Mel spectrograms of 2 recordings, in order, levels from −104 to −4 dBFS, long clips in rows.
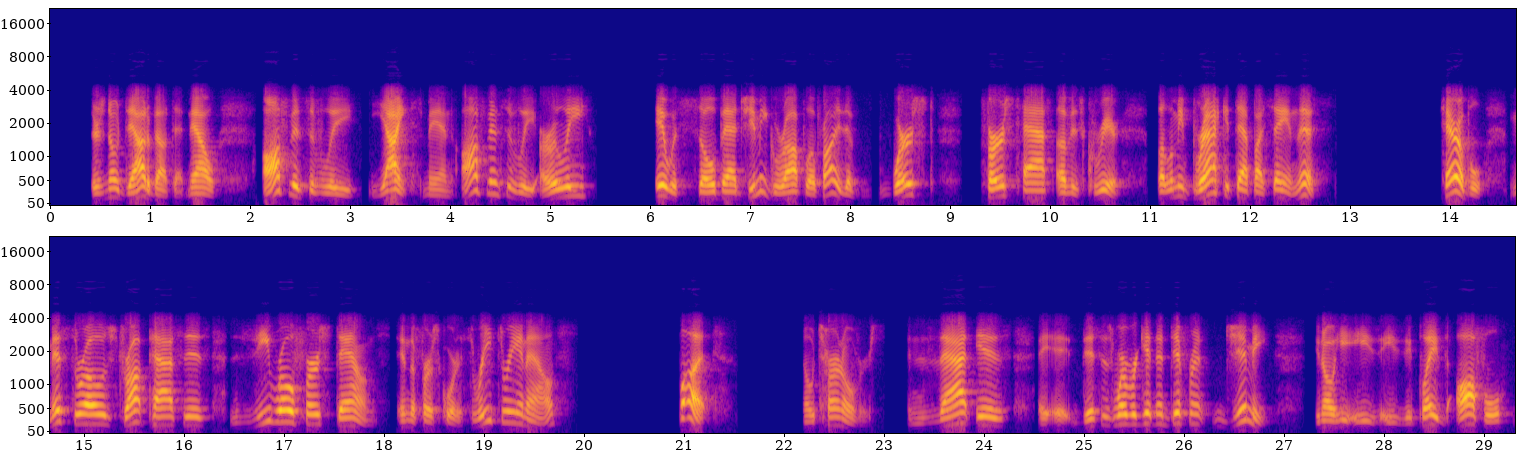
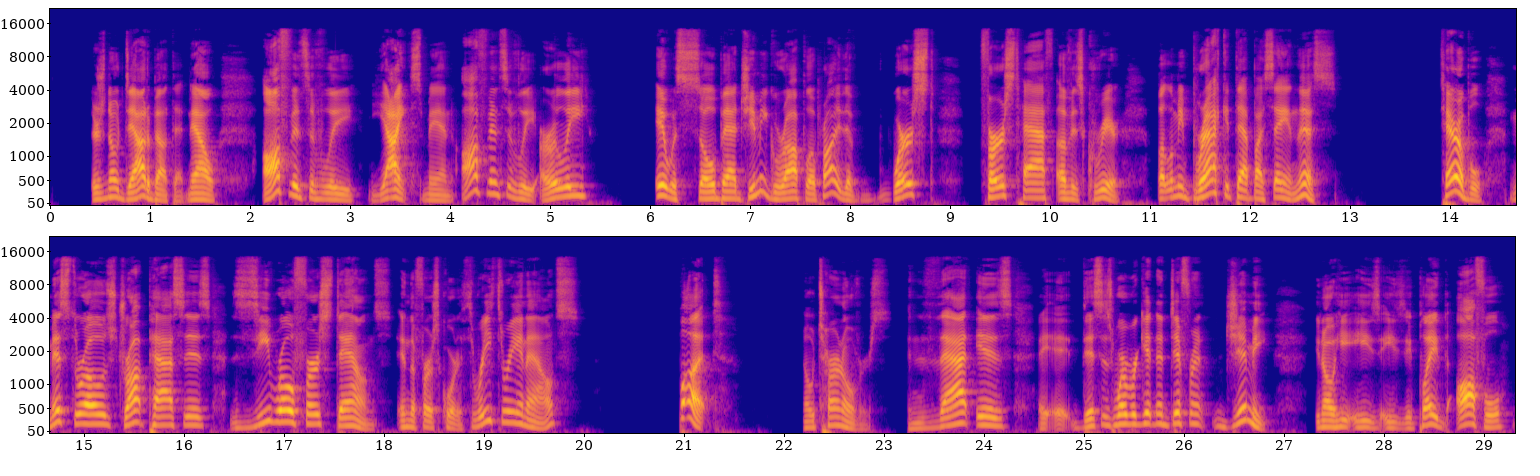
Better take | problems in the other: second | phone-call audio

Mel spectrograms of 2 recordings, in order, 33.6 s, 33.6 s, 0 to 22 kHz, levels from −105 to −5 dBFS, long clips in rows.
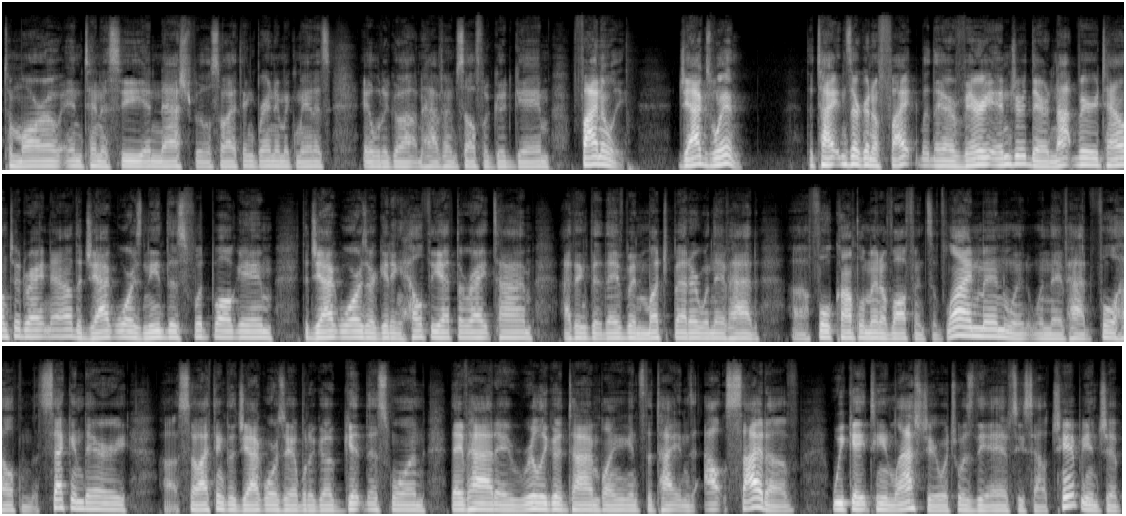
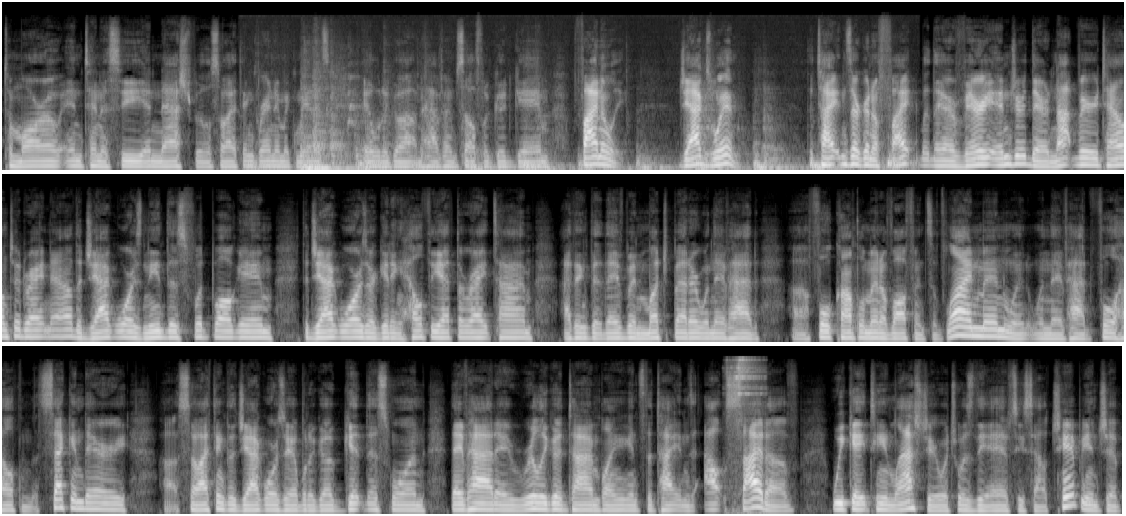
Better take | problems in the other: first | footsteps; noticeable; from 2.5 to 9 s; peak 2 dB below the speech // jangling keys; noticeable; at 30 s; peak 3 dB below the speech

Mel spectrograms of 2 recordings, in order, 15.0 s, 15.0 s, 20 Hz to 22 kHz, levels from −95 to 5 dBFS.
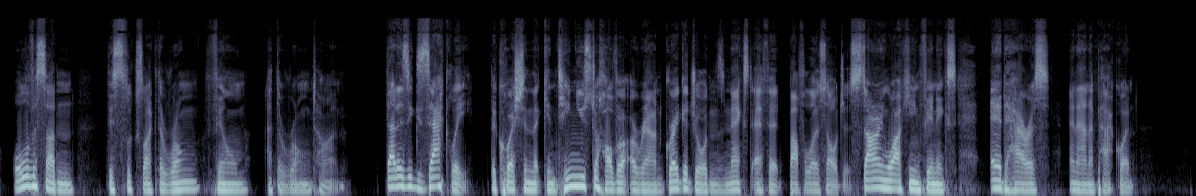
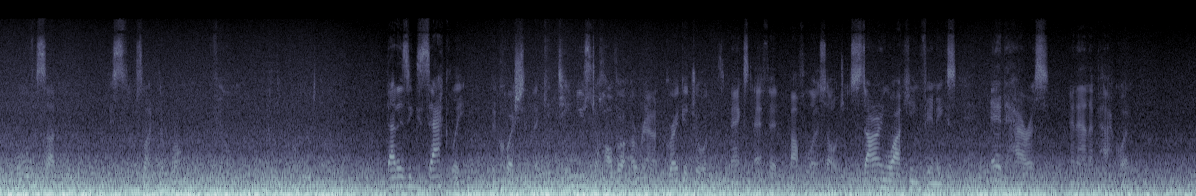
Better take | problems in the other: first | wind noise on the microphone; heavy; 2 dB above the speech

